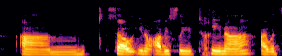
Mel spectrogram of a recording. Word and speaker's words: tahini: Um so, you know, obviously tahini I would say is, you know, my friend Mike Solomon calls it the mother sauce of Israeli cuisine and you know, it rhymes with Adina so it's it it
